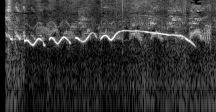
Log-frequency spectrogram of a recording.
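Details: Tame caged Chinese hwamei clinging to the cage bars while displaying its wings and tail, singing a rapid wavering whistle that loops up and down before gliding into a long, smooth, slowly falling note.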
